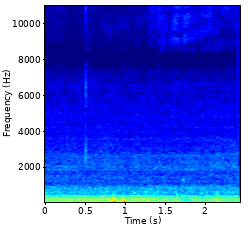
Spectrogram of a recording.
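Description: Wind buffeting the microphone outdoors, an irregular low rumble.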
